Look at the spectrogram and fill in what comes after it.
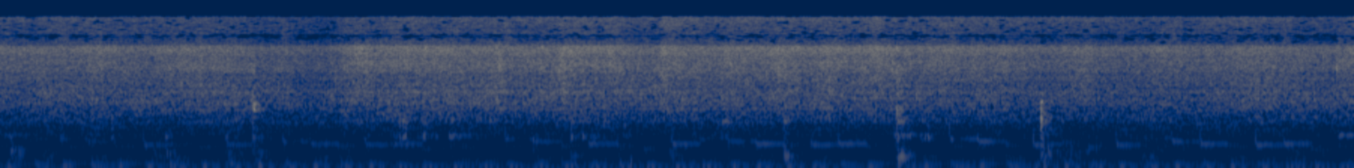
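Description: Grated coconut cooking in brown sugar syrup sizzles steadily in a metal pan as it is stirred with a wooden spoon, the spoon knocking the pan a few times. The syrup is cooking down around the coconut as the candy nears done.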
